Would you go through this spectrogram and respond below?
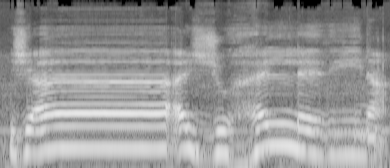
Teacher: इस हा को आपने छाती से निकालना है। अगर इसको गले से निकालेंगे तो ये हा या खौ बन जाएगी।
